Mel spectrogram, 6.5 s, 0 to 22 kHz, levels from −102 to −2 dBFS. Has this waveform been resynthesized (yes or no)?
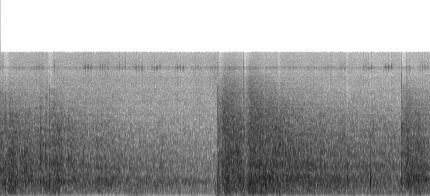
yes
